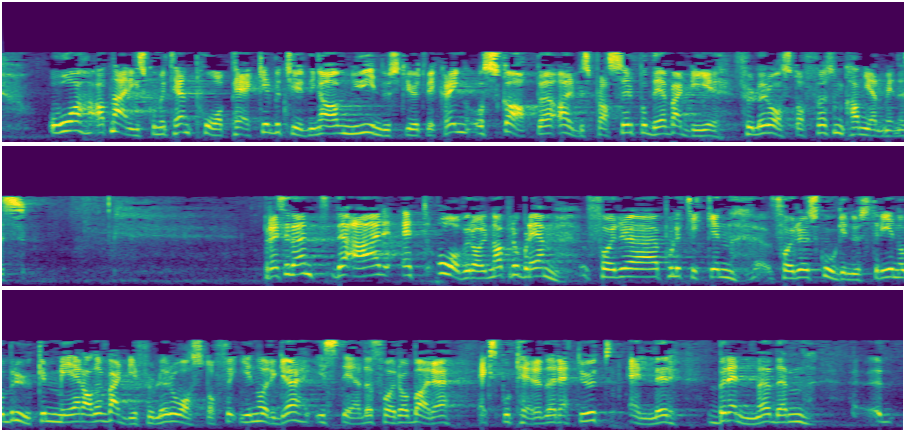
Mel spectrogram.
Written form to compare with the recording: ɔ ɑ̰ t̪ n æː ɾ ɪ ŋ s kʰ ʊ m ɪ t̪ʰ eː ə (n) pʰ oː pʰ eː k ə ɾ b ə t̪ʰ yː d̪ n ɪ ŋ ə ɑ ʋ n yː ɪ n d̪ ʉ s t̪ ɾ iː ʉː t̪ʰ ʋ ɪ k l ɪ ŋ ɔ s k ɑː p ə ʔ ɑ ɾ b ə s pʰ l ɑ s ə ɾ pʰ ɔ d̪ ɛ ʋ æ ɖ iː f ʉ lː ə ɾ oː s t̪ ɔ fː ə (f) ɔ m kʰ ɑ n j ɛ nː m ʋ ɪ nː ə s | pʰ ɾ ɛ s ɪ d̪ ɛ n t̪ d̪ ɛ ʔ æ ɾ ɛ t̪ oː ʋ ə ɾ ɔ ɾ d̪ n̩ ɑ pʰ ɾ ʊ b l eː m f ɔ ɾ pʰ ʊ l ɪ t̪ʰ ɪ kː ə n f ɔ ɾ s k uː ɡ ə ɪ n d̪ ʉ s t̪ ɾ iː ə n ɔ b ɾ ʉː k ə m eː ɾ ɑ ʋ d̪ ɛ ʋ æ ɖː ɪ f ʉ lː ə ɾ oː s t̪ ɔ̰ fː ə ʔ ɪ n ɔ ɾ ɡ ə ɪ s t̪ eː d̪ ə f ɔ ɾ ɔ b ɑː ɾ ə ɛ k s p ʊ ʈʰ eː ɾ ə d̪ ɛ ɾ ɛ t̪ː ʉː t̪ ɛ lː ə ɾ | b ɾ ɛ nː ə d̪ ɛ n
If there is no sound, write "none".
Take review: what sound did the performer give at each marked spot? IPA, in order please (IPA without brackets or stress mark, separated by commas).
n, s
